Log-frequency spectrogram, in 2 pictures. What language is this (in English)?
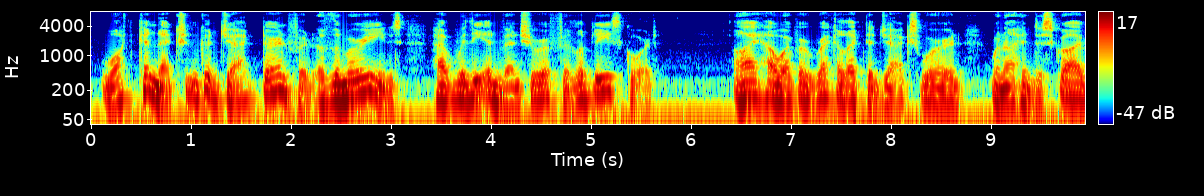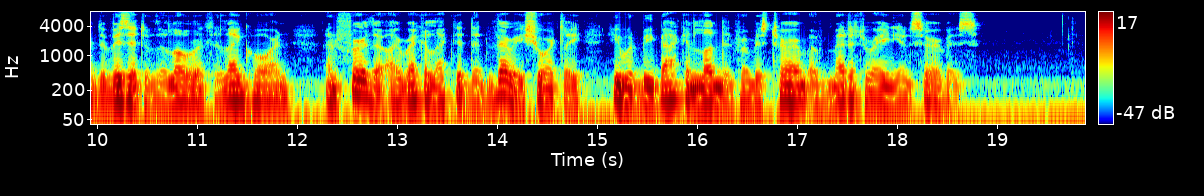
English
